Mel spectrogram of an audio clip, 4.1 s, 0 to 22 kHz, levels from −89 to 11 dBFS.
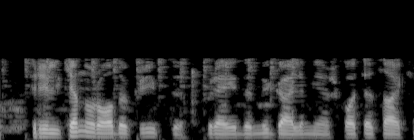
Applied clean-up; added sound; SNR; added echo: classical method Wiener filter.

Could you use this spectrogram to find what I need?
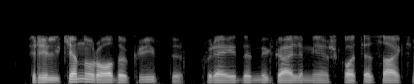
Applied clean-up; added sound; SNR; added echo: neural separator model SepFormer WHAM!.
